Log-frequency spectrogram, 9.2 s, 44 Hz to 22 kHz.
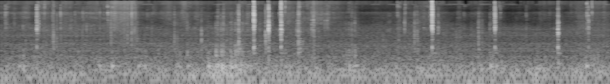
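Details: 2005 Citroën C5: sharp, irregular knocks and clunks over a low rumble from the car; loose knocking attributed to a worn steering rack.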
